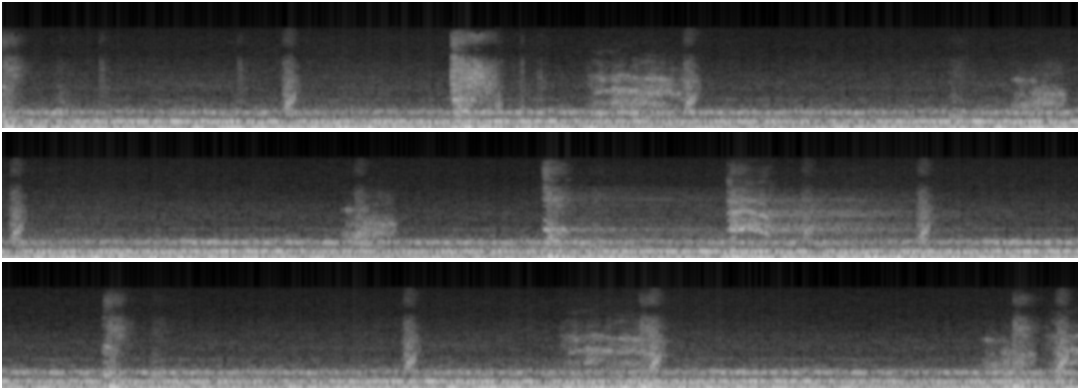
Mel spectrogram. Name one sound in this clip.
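Blades clash and strike in a fight, again and again.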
